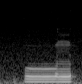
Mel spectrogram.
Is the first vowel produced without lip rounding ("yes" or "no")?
no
